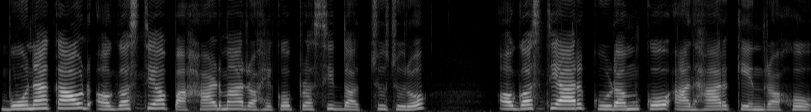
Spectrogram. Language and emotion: Nepali, neutral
